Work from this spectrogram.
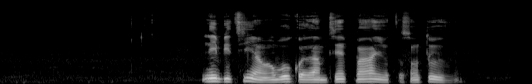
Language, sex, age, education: Yoruba, male, 15-29, tertiary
